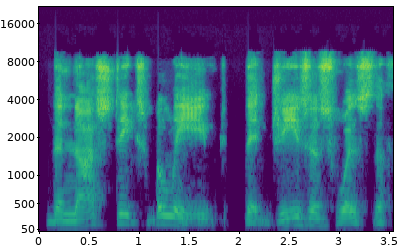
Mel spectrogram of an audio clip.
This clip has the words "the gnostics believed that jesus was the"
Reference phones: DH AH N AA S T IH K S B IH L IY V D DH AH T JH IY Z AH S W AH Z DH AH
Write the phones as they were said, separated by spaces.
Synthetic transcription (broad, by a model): DH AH N AA S T IH K S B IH L IY V DH AH T JH IY Z AH S W AH Z DH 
